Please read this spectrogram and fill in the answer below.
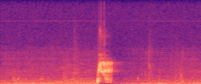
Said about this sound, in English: dog's barking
